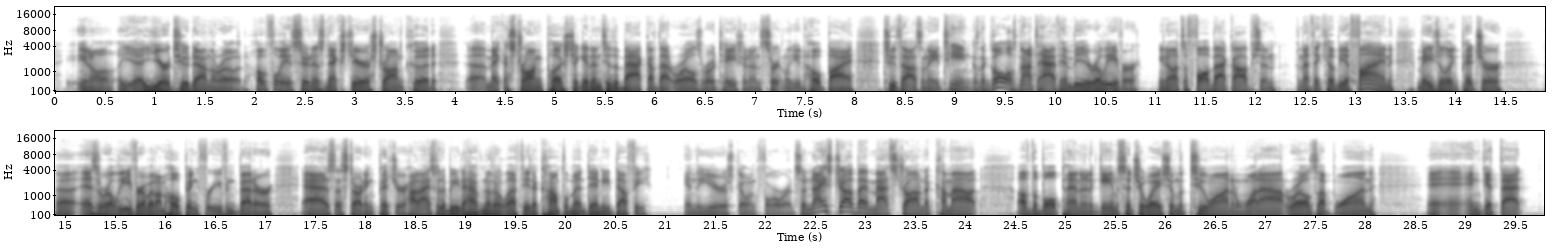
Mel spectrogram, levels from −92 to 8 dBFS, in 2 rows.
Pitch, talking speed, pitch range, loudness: 115 Hz, 250 wpm, 105-125 Hz, -22 LUFS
